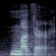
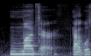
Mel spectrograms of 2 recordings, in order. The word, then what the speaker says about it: mother: 발음이 어떻게 할까요 th인데요 th 할 때 mother 이거 마더아라고 소리내는 것보다는 되게 빠르게 소리 나서 mother mother라고 소리가납니다 다시 한번 해 볼까요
